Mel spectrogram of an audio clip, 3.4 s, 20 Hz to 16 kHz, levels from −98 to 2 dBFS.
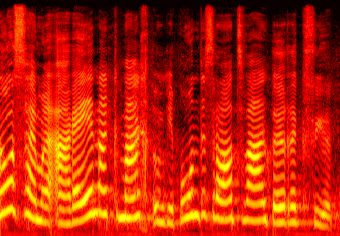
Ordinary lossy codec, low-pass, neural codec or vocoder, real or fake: none; 14.4 kHz; codec, 44.1 kHz, 3.4 kbps, Pupu-Codec; fake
